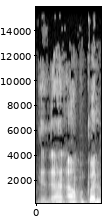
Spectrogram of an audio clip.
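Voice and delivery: ordinary talk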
